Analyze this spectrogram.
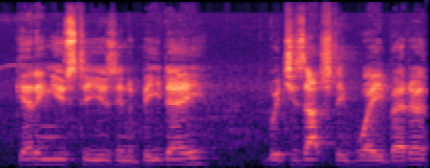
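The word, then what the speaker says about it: bidet: every day yeah and it's pronounced b day or b day like birthday like yeah i guess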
